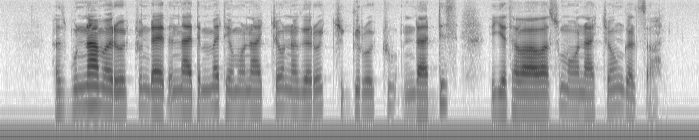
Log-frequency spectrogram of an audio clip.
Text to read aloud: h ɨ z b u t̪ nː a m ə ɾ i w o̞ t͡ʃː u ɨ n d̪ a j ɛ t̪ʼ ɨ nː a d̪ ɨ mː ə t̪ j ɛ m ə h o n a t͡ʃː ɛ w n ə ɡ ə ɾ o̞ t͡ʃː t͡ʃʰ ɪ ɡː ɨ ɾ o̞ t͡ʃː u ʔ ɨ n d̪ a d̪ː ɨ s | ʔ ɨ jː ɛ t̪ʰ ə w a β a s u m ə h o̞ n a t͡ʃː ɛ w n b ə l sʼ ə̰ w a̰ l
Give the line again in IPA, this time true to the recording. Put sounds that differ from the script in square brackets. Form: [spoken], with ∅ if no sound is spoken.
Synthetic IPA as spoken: h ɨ z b u [∅] nː a m ə ɾ i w o̞ t͡ʃː u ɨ n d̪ a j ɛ t̪ʼ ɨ nː a d̪ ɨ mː ə t̪ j ɛ m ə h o n a t͡ʃː ɛ w n ə ɡ ə ɾ o̞ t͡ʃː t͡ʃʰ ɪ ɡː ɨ ɾ o̞ t͡ʃː u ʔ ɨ n d̪ a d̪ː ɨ s | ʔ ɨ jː ɛ t̪ʰ ə [β] a β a s u m ə h o̞ n a t͡ʃː ɛ w n [ɡ] ə l sʼ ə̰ w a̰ l

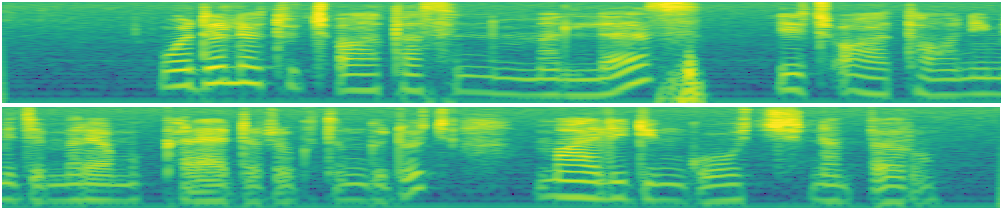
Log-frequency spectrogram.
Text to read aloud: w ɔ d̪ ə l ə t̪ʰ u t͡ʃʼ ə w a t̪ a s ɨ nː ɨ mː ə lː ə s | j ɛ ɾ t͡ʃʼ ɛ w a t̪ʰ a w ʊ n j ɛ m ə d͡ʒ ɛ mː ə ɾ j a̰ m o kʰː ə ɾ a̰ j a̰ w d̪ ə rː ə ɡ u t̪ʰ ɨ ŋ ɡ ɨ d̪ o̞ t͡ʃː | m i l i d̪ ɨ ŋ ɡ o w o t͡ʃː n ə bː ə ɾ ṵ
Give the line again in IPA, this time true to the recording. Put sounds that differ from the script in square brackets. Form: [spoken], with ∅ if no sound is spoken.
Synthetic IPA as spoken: w ɔ d̪ ə l ə t̪ʰ u t͡ʃʼ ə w a [t̪ʰ] a s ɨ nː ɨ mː ə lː ə s | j ɛ [∅] t͡ʃʼ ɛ w a t̪ʰ a w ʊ n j ɛ m ə d͡ʒ ɛ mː ə ɾ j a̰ m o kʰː ə ɾ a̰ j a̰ [∅] d̪ ə rː ə ɡ u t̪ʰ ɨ ŋ ɡ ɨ d̪ o̞ t͡ʃː | m [a] l i d̪ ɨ ŋ ɡ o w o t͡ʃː n ə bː ə ɾ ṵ

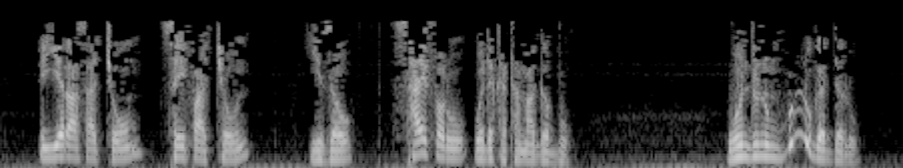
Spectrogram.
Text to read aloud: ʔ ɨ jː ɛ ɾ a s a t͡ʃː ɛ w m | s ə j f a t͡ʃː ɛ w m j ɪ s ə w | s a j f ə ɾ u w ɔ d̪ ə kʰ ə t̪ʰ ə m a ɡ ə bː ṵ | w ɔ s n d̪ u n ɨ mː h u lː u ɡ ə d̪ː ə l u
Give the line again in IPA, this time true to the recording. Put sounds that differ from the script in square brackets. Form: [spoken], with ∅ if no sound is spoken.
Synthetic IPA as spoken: ʔ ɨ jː ɛ ɾ a s a t͡ʃː ɛ w m | s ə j f a t͡ʃː ɛ w [n] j ɪ [z] ə w | s a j f ə ɾ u w ɔ d̪ ə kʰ ə t̪ʰ ə m a ɡ ə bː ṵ | w ɔ [∅] n d̪ u n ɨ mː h u lː u ɡ ə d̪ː ə l u

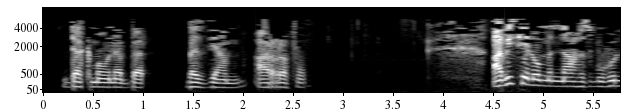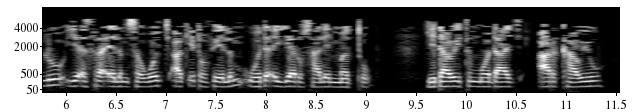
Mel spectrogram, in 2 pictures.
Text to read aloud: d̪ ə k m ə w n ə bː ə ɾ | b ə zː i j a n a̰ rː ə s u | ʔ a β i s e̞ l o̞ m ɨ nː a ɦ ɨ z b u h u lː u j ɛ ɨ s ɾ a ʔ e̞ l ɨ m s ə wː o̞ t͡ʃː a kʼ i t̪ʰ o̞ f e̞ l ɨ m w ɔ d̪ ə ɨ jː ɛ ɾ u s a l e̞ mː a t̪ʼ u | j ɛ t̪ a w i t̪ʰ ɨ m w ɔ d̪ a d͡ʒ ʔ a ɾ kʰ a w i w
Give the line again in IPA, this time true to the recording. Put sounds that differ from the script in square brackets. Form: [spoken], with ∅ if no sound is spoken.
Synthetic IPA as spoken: d̪ ə k m ə w n ə bː ə ɾ | b ə zː i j a [m] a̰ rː ə [f] u | ʔ a β i s e̞ l o̞ m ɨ nː a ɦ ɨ z b u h u lː u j ɛ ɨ s ɾ a ʔ e̞ l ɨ m s ə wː o̞ t͡ʃː a kʼ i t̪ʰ o̞ f e̞ l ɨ m w ɔ d̪ ə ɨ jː ɛ ɾ u s a l e̞ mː [ə] t̪ʼ u | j ɛ [d̪] a w i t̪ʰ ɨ m w ɔ d̪ a d͡ʒ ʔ a ɾ kʰ a w i w

